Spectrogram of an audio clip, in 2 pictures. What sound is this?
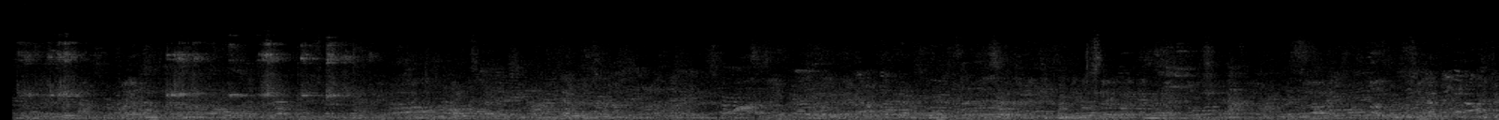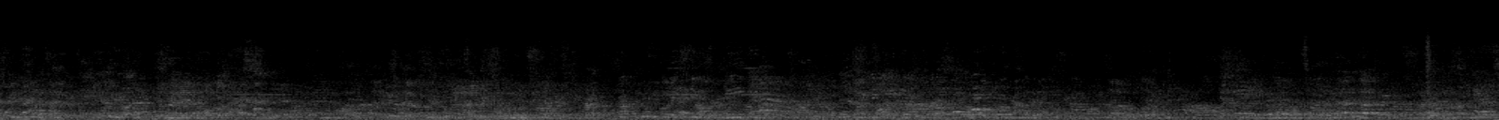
Soundscapes > Indoors
Bar crowd ambience
the sound of a busy pub or crowd of people, merging of multiple recordings of the interiors of various pubs as to achieve an effect where there is no discernible sound of a conversation.
public-chatter, bar, crowd, people, pub, public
